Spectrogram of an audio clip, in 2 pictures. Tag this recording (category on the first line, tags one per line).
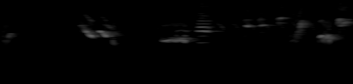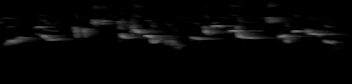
Sound effects > Animals
Bird
birds
blackcap
chirp
field-recording
morning
nature
songbird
